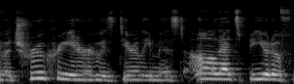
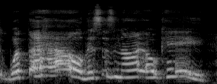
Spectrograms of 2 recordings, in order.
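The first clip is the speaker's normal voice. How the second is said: indignant disbelief; 6 semitones higher than usual. Real, not acted. Reacting to the unfair snub.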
